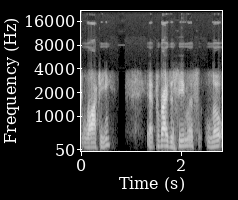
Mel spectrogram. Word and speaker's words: RoCE: DMA over converged Ethernet or as is pronounced Rocky it provides a seamless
